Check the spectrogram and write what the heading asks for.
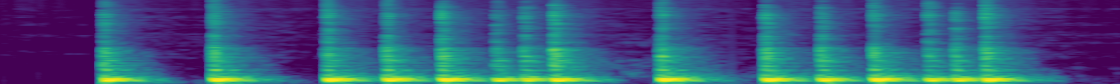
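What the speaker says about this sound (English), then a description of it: "when we hit the bucket in the middle here, we're going to hear a low tone like this" Low, booming hits on a bucket drum, struck in the middle, played in a lively rhythm of single thumps and quick clusters.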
